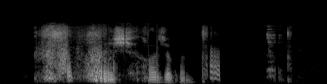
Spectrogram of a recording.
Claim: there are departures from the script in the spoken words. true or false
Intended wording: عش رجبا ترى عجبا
true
